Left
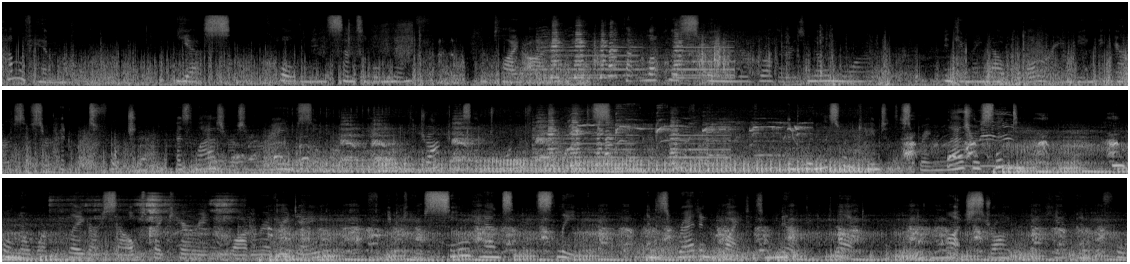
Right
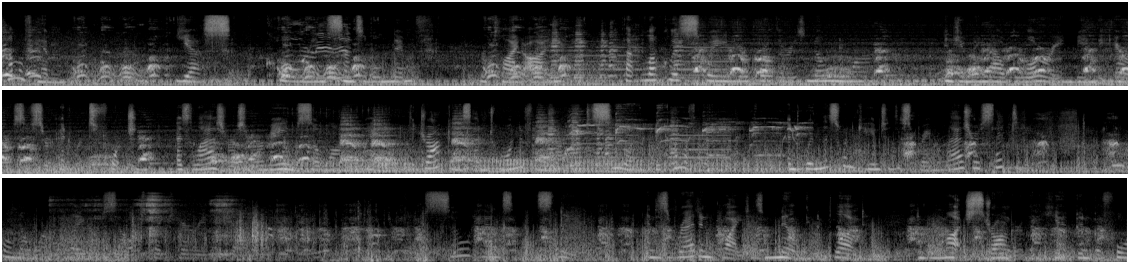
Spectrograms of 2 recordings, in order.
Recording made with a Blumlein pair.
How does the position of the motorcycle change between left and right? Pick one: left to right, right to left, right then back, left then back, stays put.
right to left.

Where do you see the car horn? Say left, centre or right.
centre.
